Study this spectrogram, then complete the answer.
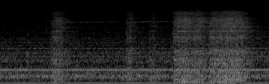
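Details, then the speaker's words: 2014 Ford Focus 2.0 L4 direct-injection, key on, engine off, battery charger connected, with low-voltage codes stored. Irregular hissing bursts of radio static over a quiet cabin, caused by a defective radio head unit (audio control module). "er on it clean battery charger so let's see you can hear that radio static going on battery voltage below threshold"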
